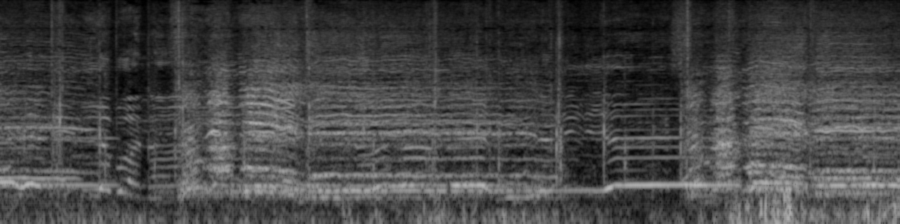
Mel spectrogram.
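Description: A crowd of men, women and children singing together in welcome, holding long notes, with hand-clapping.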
